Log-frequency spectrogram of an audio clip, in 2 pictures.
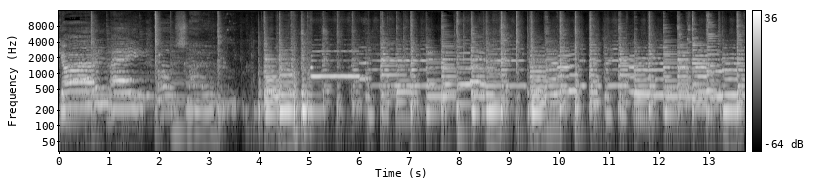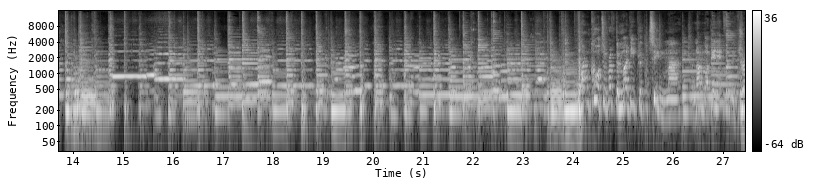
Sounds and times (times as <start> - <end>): Mandolin: 4.0 - 24.2, 26.2 - 27.4.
